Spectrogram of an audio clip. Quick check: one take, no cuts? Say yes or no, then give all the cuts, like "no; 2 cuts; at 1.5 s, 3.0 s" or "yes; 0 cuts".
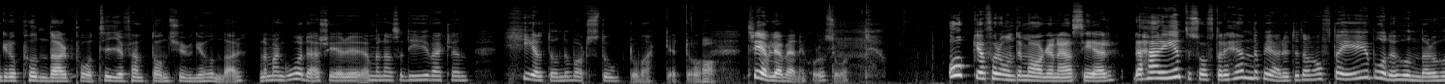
no; 1 cut; at 2.6 s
